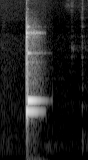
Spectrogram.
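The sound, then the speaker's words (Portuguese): A single bright ding from a little bell, struck once with a quick metallic ring that fades within half a second, clear against total silence. “Agora vamos repetir o que a Bela disse depois do sininho.”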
